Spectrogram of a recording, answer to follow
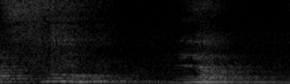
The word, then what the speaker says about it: फूल: से करेंगे कुछ, और जब हम लोग बड़ा ऊ की मात्रा में आते हैं तो उसका उच्चारण हम लोग वैसे ही लंबे समय में करते हैं, थोड़ा समय लेके करते हैं।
